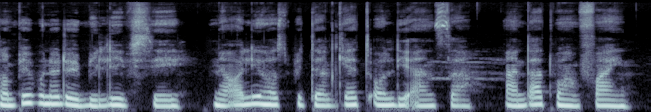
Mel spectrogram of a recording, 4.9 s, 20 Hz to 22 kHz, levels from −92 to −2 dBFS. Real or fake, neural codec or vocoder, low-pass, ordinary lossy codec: real; none; none; none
